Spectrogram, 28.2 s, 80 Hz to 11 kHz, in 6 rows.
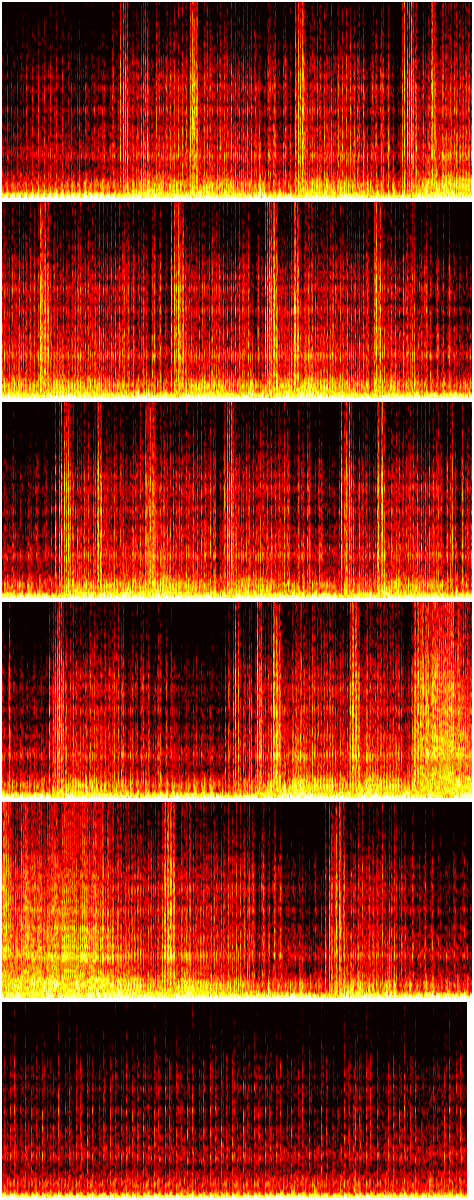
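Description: Yamaha V Star 1300's V-twin engine through loud drag pipes, revving up and dropping back again and again at low speed, then settling to a steady, even run for the last five seconds or so. About two-thirds of the way through there is a brief hiss lasting about two seconds.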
